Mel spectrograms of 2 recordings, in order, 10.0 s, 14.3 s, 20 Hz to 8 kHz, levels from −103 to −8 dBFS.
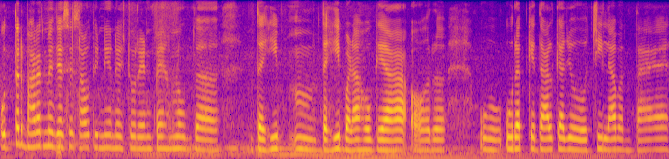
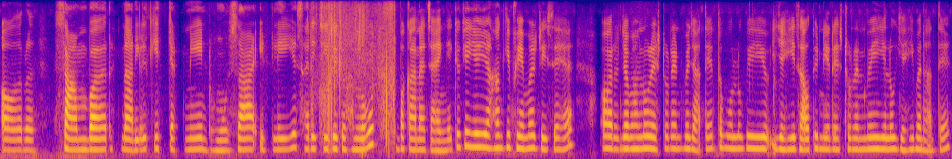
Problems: none marked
